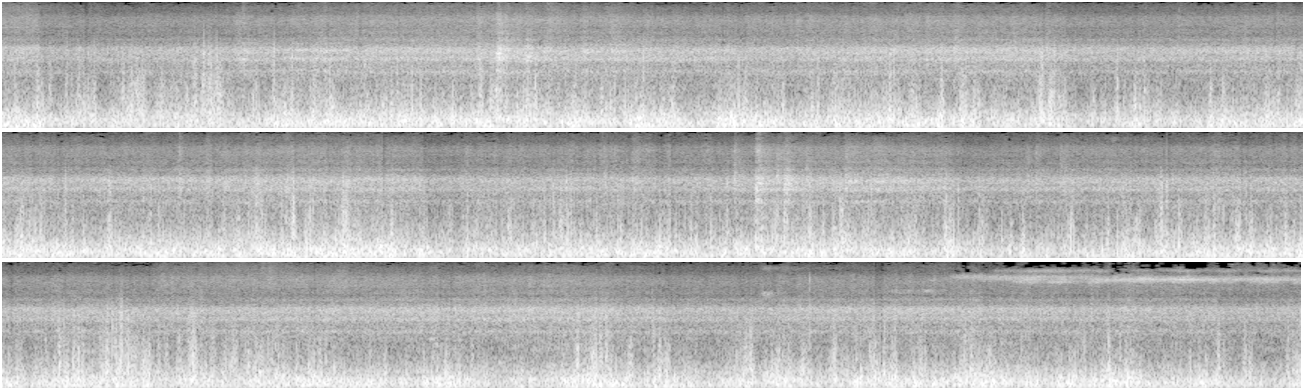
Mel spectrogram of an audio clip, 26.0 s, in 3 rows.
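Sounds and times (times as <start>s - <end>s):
train wheels rumbling on rails: 0.0s - 26.0s
wind rushing past microphone: 0.0s - 26.0s.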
